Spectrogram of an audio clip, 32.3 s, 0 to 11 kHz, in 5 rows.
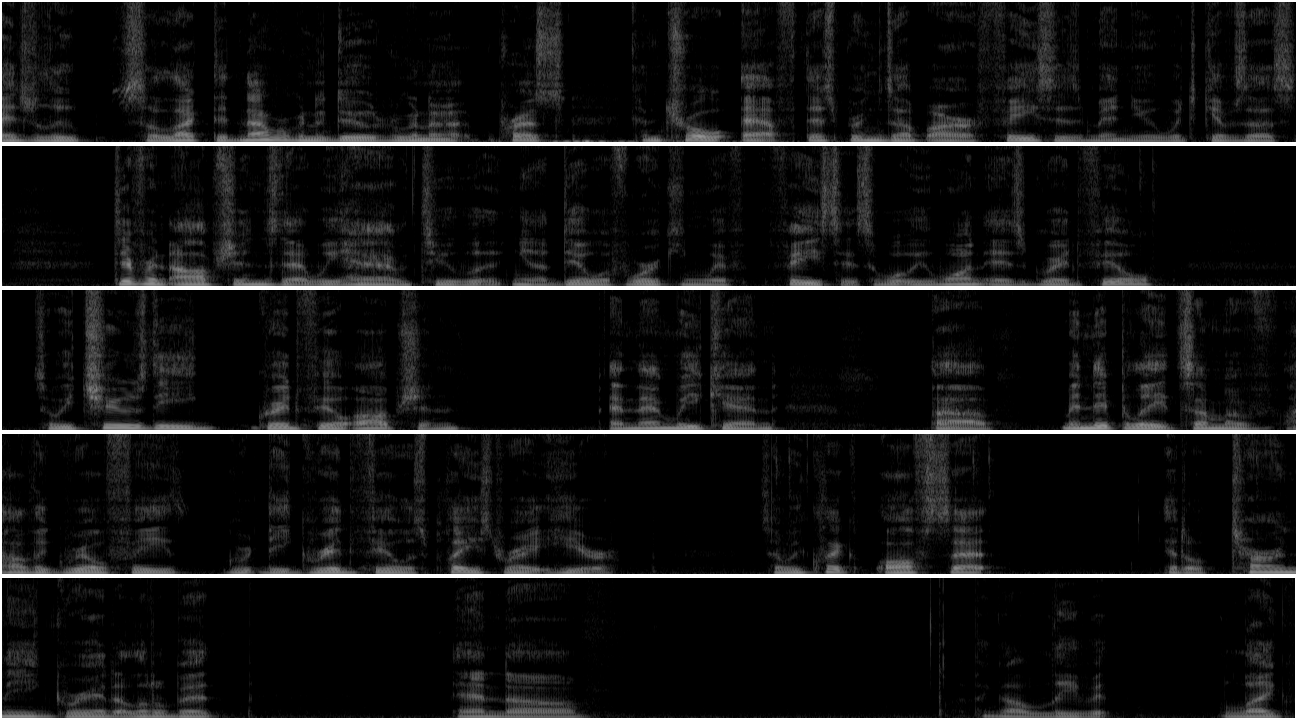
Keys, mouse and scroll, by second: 3.4 ctrl+f, 23.3-26.5 drag.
